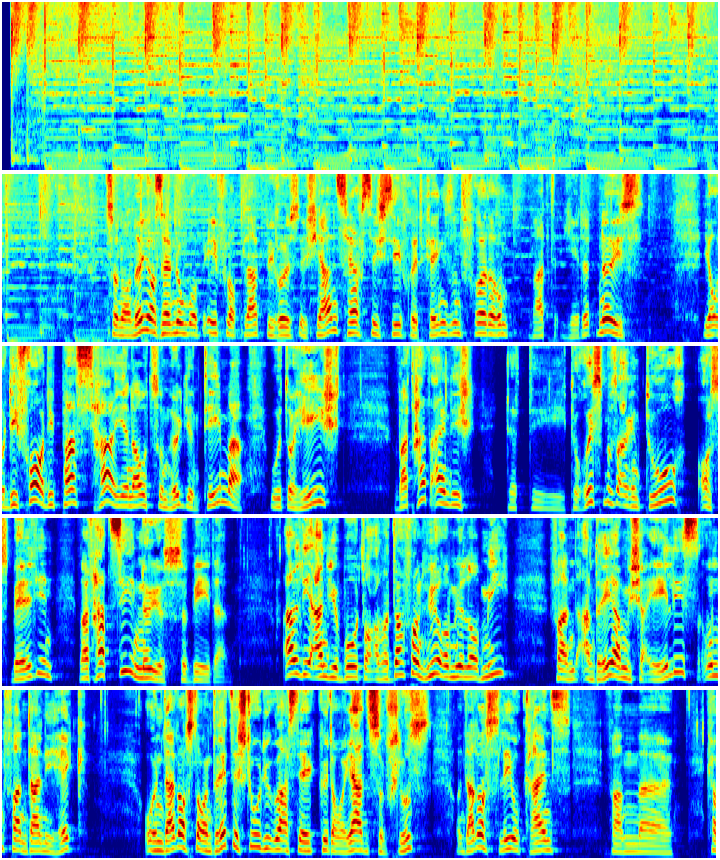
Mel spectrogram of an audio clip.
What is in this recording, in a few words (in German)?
Eifeler Mundart; Ostbelgien als Freizeit- und Ferienregion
